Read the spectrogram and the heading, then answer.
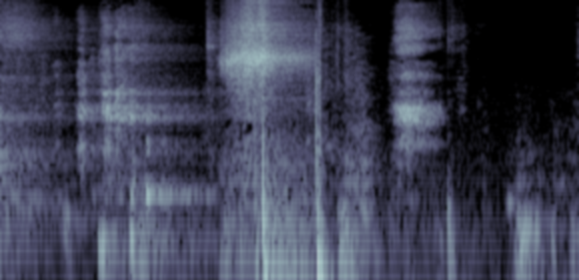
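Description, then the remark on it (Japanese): A fireworks sound effect: a hissing whoosh builds, then a single sharp bang, followed by a fading crackle. Soft chuckling and breathy vocal sounds come before and after it. “花火が花火が鳴り出しましたよ。”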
